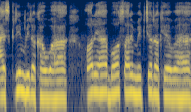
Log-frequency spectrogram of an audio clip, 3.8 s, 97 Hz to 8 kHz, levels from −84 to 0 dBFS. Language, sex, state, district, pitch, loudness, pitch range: Hindi, male, Jharkhand, Ranchi, 190 Hz, -12 LUFS, 175-205 Hz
